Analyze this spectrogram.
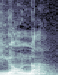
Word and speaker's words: יונה: Jonah is Yonah, Yonah.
